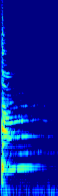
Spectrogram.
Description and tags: a little punch to a metallic water boiler.
presi, percussive, metal, percussion, n, metallic, golpe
